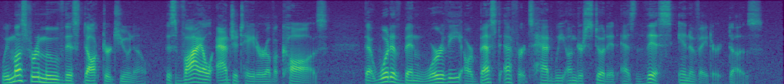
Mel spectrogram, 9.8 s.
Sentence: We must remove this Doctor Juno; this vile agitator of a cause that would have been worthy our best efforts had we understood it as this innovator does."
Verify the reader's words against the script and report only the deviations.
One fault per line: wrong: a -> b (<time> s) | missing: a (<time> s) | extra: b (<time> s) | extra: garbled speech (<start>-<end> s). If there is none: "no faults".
no faults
